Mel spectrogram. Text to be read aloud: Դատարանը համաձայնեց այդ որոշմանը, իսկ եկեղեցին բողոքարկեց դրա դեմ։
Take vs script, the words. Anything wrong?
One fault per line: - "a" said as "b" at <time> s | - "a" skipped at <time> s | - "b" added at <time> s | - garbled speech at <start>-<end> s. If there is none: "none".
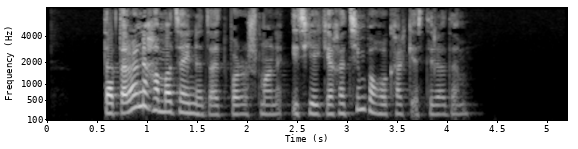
none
